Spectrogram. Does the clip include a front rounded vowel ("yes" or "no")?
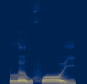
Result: no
